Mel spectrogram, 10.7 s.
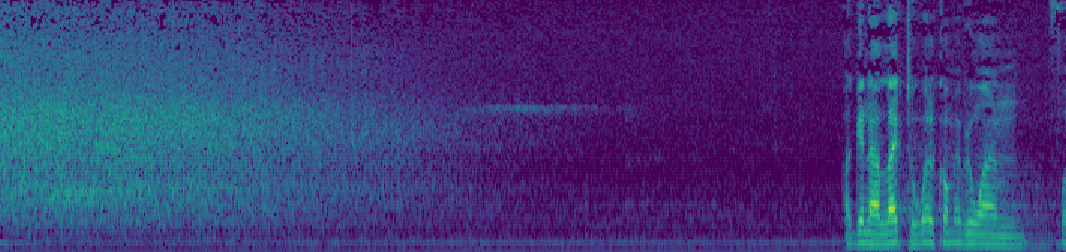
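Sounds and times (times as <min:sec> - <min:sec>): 
church congregation applauding: 0:00.0 - 0:06.0
speech: 0:08.4 - 0:10.6.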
